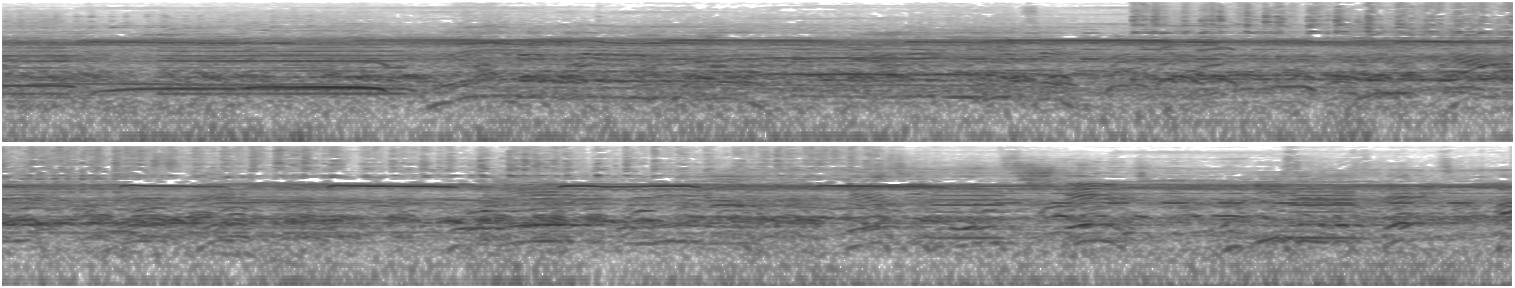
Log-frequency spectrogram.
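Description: A large crowd of men and women talks and shouts outdoors.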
